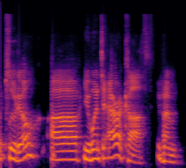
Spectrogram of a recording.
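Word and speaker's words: Arrokoth: And then after Pluto, uh, you went to Araoth, if I'm pronouncing that properly.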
